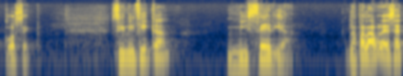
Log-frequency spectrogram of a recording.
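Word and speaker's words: חֹשֶׁךְ: esa palabra cosec cosec Así es como se pronuncia cosec significa miseria la palabra esa tinieblas es miseria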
